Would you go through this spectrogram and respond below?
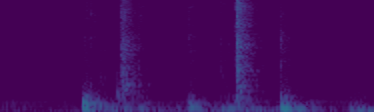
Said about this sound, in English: God, I'm closing the door on her. I'm closing the door. This is she's banished from the house.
